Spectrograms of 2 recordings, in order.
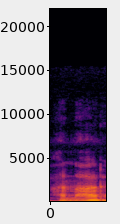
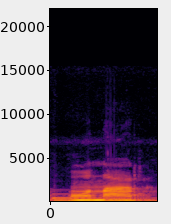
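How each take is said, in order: First: The first vowel is a short 'a' sound. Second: The first vowel is an 'o' sound. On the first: The speaker calls it right. "अनार है" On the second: The speaker calls it wrong. "जो लोग इसको ओ पढ़ेंगे तब तो इसको पढ़ना पड़ेगा ओनार"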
